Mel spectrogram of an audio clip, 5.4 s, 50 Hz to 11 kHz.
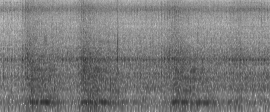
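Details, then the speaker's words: Yamaha Mio M3 125 scooter blipped three times: rough "tek tek" ticking rattle from the CVT case and engine, with cooling fan area also audible, caused by running without CVT grease. "Di bagian bak CVT-nya di sini, ya, bunyi tek tek tek tek juga, ya. Oke, dari bak mesin sudah kedengaran."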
